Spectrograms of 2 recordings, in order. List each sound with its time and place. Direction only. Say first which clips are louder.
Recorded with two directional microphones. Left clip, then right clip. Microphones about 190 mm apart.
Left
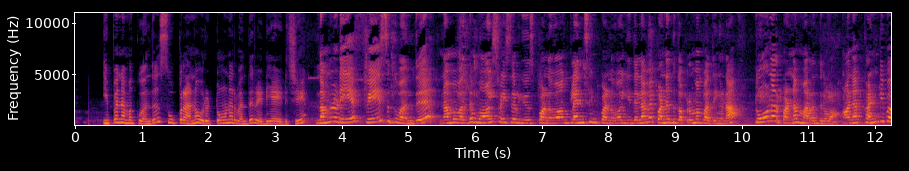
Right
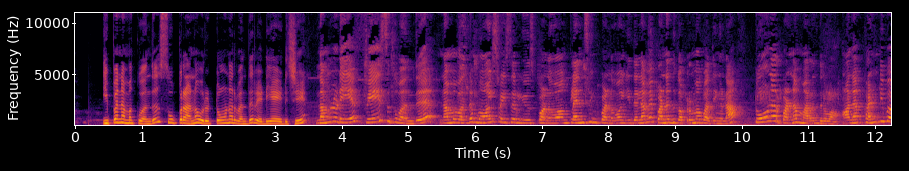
0.4 s speech: right 8 dB; 25° right (ahead or behind)
3.6 s a woman's voice: even; centre (ahead or behind)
